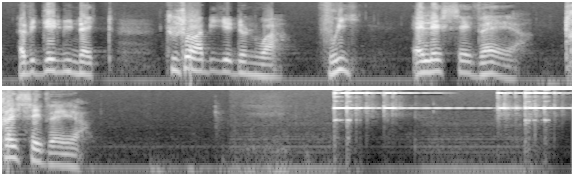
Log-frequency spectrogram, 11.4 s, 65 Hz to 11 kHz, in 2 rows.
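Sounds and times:
low quiet hum: 0.0s - 11.3s
speech: 0.2s - 6.6s
doorbell ringing: 9.0s - 11.3s.

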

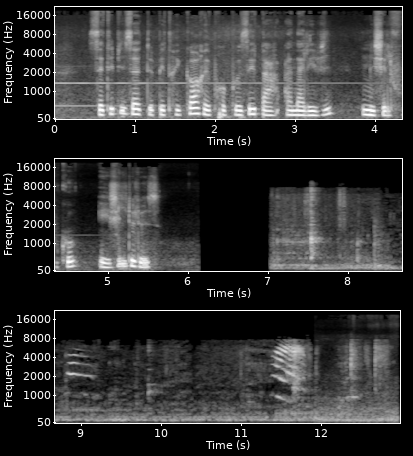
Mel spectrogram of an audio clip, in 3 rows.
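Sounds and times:
speech: 0.6s - 5.7s
domestic cats purring in a steady low rumble: 8.2s - 12.9s
domestic cat short high meows: 8.8s - 9.3s, 11.3s - 12.9s.

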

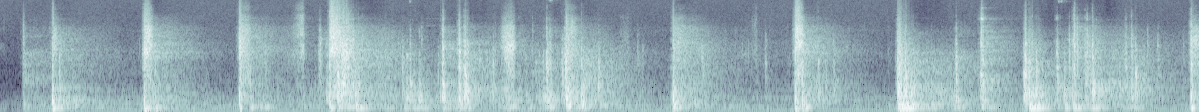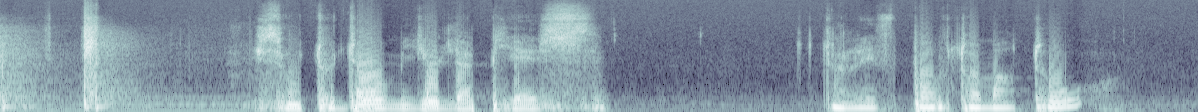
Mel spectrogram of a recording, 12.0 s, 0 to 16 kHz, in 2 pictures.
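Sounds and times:
footsteps of a man and a woman on a hard floor in a living room: 0.0s - 6.8s
speech: 7.4s - 9.1s, 10.1s - 11.5s.

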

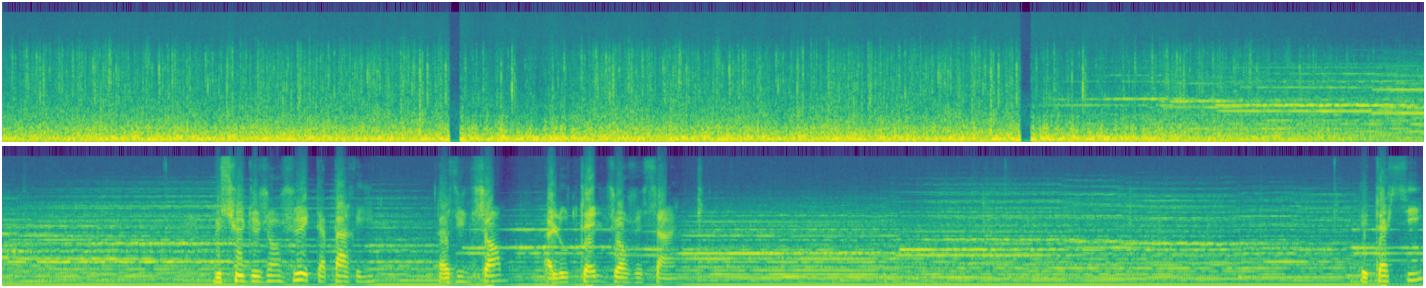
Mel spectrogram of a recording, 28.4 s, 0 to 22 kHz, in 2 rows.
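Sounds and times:
fire roaring in a fireplace: 0.0s - 28.0s
faint tonal sounds: 10.3s - 28.4s
speech: 16.4s - 21.0s, 27.8s - 28.4s.

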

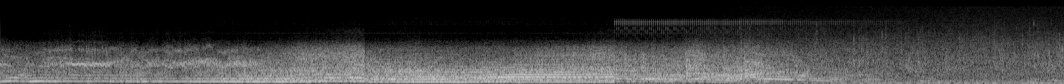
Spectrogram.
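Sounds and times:
car tires squealing while skidding and braking: 0.0s - 3.7s, 5.8s - 10.6s
car engine roaring at full speed in Paris: 0.0s - 10.6s.

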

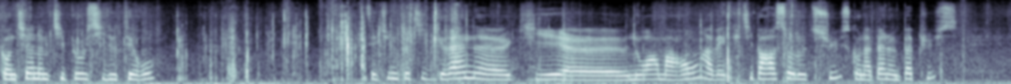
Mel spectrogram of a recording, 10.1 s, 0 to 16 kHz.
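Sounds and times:
speech: 0.0s - 1.7s, 3.7s - 9.7s
small paper seed packet crinkling while handled: 0.7s - 8.2s.

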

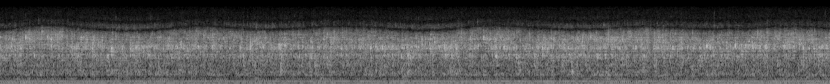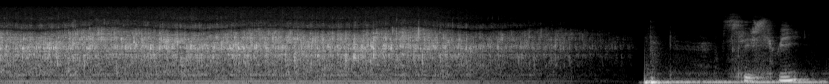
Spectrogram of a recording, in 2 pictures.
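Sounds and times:
shower running into a bathtub: 0.0s - 14.7s
speech: 15.8s - 16.4s.

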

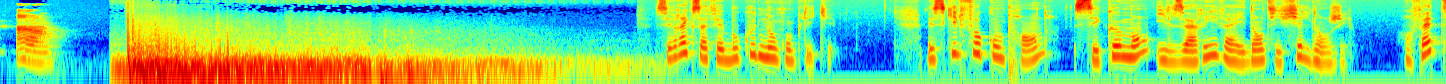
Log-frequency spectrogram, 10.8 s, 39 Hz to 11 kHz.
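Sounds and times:
speech: 0.1s - 1.0s, 4.9s - 10.8s
explosion sound effect: 0.8s - 4.8s.

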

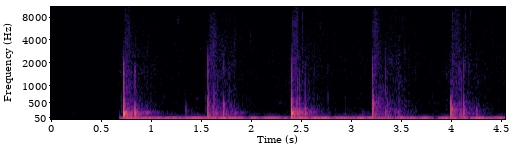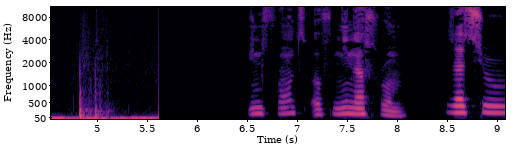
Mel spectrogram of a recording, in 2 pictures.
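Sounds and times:
heavy footsteps walking on a hard floor: 0.7s - 5.6s
speech: 6.5s - 9.0s.

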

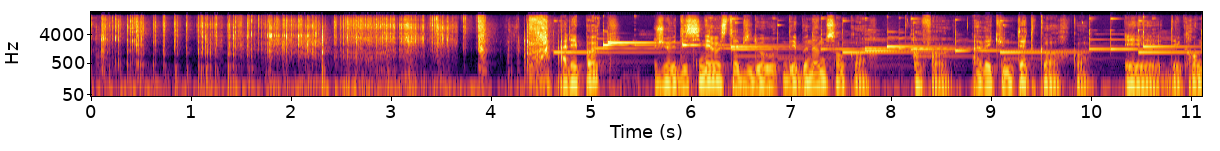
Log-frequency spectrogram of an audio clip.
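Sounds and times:
perforated continuous-feed printer paper sheets tearing: 0.0s - 4.7s
speech: 4.7s - 11.1s.

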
